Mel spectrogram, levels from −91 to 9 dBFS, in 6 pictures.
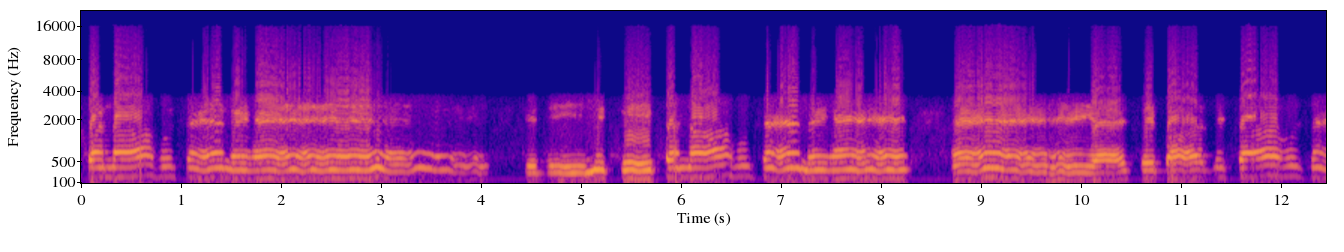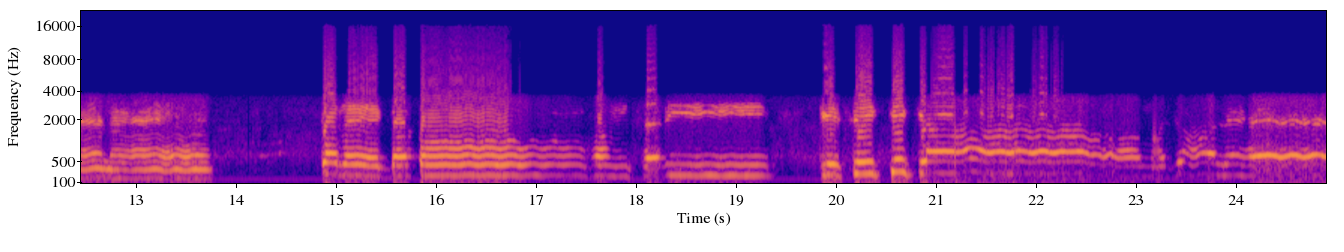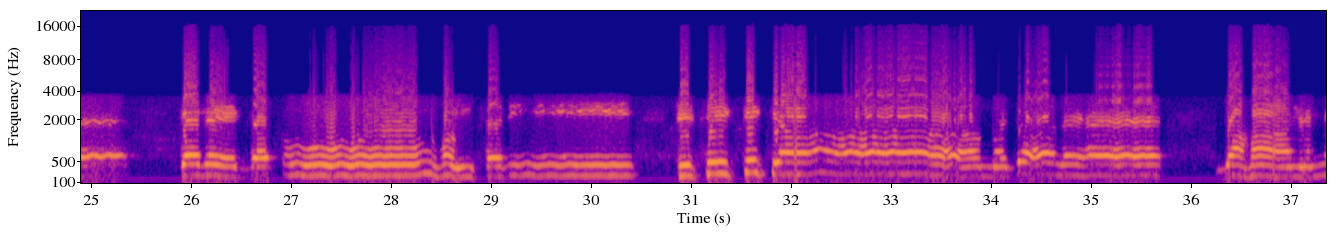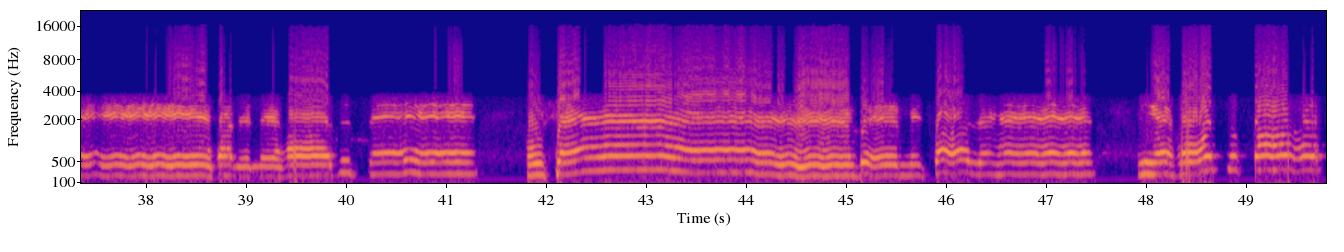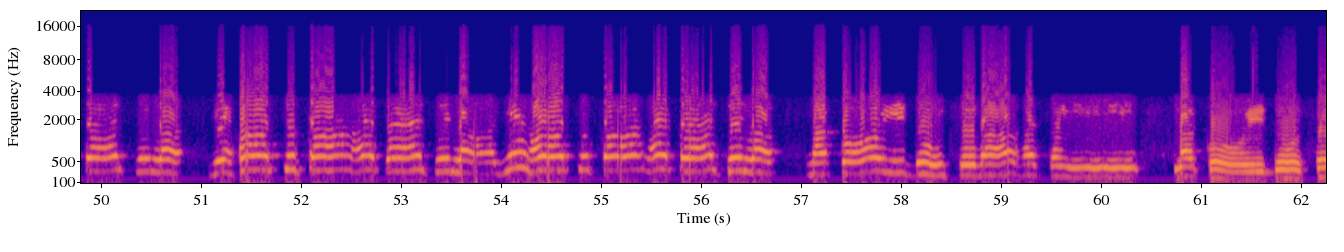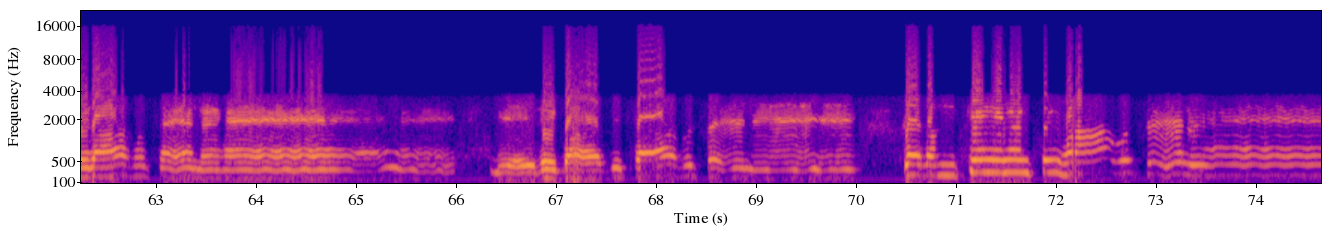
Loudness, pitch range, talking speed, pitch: -23 LUFS, 200-315 Hz, 55 wpm, 220 Hz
